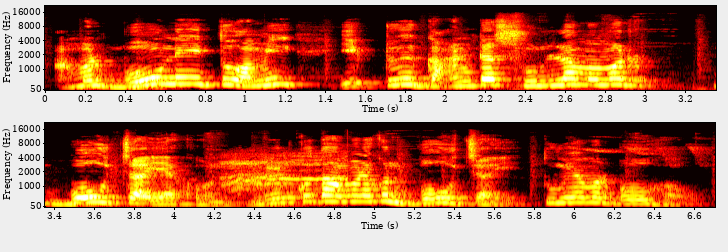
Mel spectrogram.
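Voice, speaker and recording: A man's voice: very high-pitched, sing-song, moderate pace. A man chatting casually as a playful, insistent prank caller. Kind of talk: casual comic phone prank chat. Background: music.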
